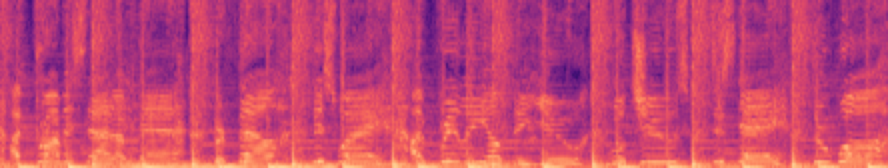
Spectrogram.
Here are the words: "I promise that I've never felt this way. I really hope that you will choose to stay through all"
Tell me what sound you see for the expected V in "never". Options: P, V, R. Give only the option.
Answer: P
